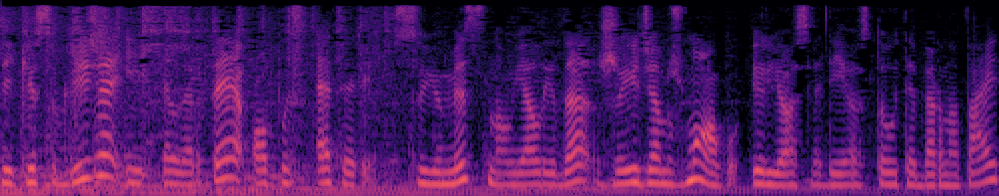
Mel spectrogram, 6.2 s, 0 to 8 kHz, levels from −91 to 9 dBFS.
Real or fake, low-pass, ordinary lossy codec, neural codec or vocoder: real; 7.2 kHz; MP3, 32 kbps; none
